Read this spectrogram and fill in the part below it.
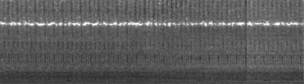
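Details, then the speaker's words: Engine warmed to operating temperature at idle: steady rapid tapping, about three to four per second, over rough shaky running with vibration shaking the sides; owner unsure whether a valve is tapping or shafts are rattling. "То же самое, только двигатель прогрелся до рабочих оборотов. Вот вибрация аж по бокам трясется."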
